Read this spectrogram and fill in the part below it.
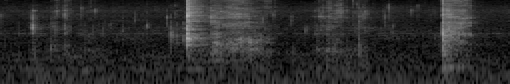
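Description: A pot of vatha kuzhambu being stirred after jaggery is added, with a few faint, scattered scrapes and clinks of a spoon against the pot, separated by quiet pauses.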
